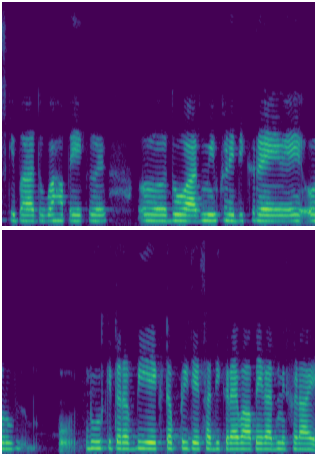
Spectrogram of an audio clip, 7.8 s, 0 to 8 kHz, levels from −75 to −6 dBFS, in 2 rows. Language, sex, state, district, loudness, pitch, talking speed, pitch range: Hindi, female, Chhattisgarh, Raigarh, -24 LUFS, 215 Hz, 215 wpm, 210-220 Hz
